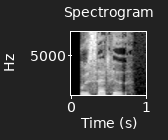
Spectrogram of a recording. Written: udsathed

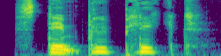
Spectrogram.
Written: stempelpligt

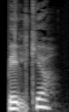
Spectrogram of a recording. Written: belgier

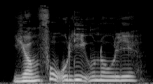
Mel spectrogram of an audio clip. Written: jomfruolivenolie

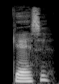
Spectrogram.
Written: GASSEDE

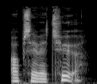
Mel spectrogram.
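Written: observatør

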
